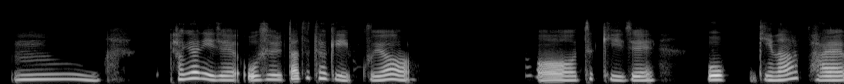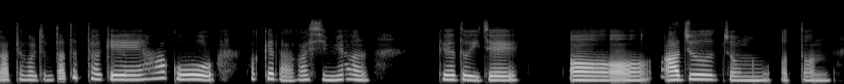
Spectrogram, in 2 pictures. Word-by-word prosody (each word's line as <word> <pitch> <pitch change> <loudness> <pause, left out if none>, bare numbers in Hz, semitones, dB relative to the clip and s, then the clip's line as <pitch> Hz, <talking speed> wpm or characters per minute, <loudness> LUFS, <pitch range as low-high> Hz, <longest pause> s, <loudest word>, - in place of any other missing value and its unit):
음 230 -2 -3 0.7
당연히 255 +1 +2
이제 200 -1 0
옷을 215 +2 0
따뜻하게 265 -1 -2
입고요. 200 +4 0 1.2
어 100 - +2
특히 205 -5 -7
이제 185 +1 -1 0.5
목이나 210 +2 +1
발 195 -2 +2
같은 225 -5 -2
걸 205 -1 -2
좀 205 0 -9
따뜻하게 220 -7 0
하고 230 -4 +2 0.3
밖에 255 0 -1
나가시면 210 +3 -2 0.7
그래도 215 -2 +1
이제 195 +2 0 0.5
어 190 - +4
아주 220 +2 +4
좀 185 -1 -2
어떤 185 -1 -5
210 Hz, 180 characters per minute, -21 LUFS, 195-230 Hz, 1.2 s, 어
